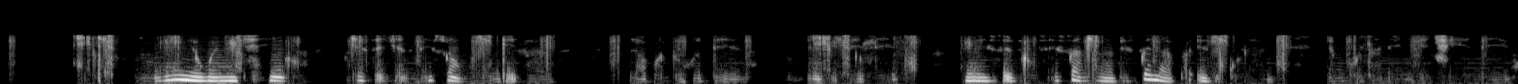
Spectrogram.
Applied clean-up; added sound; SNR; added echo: neural separator model SepFormer WHAM!.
